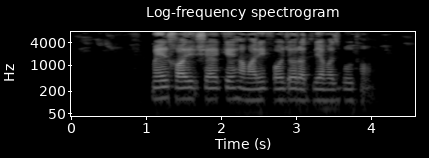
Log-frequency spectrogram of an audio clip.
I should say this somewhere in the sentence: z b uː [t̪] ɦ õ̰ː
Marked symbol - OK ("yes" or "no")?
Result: yes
